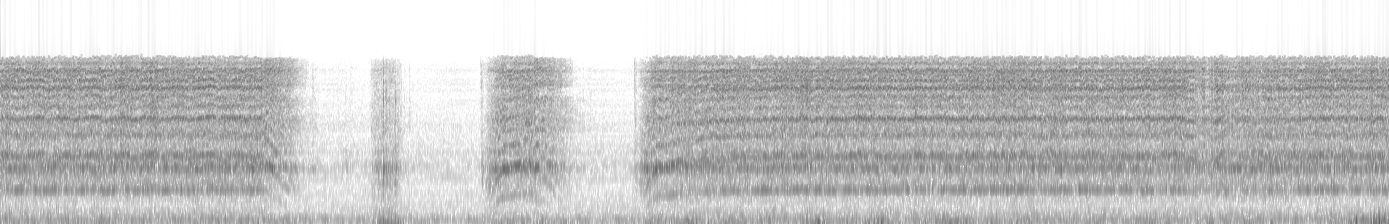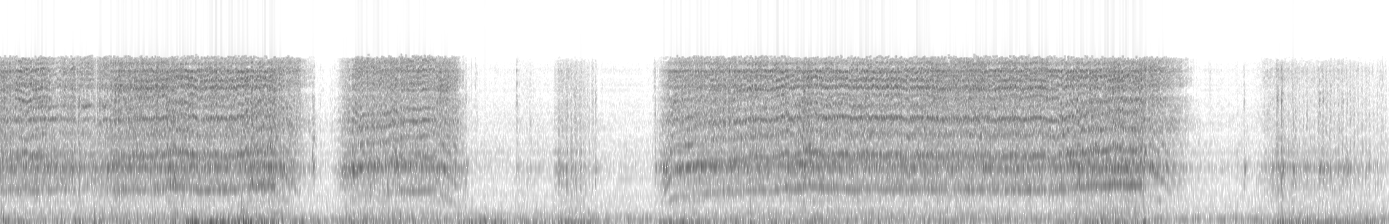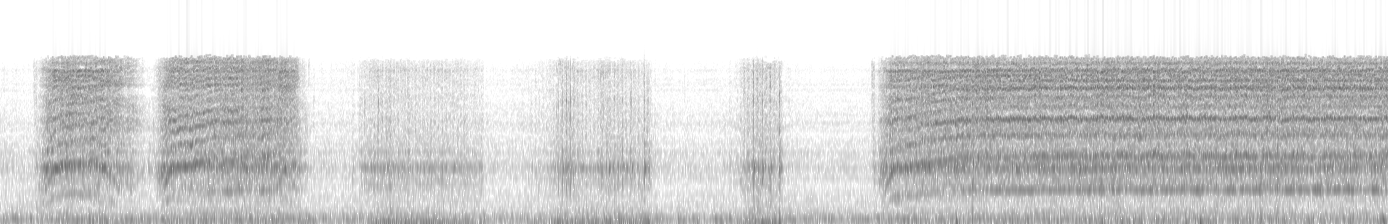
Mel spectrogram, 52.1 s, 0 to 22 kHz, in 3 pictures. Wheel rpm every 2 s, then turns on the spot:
160, 120, 10, 40, 130, 160, 160, 160, 160, 160, 100, 70, 20, 140, 160, 140, 10, 40, 100, 40, 20, 10, 20, 140, 160, 160.
22-24 32-34 38-44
